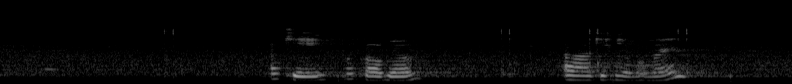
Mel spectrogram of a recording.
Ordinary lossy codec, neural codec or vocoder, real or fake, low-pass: none; none; real; 5.4 kHz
